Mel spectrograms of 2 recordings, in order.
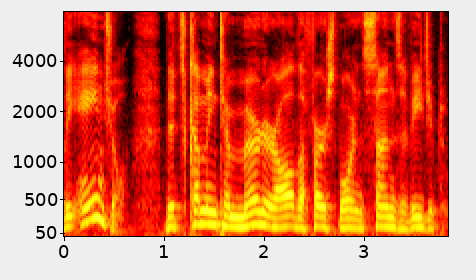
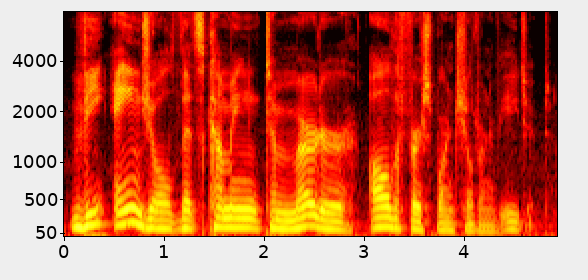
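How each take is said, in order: First: It is said at a normal speed. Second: It is said slowly and deliberately.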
